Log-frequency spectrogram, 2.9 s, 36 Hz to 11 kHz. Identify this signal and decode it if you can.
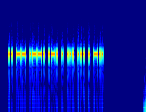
Morse code, heard as a keyed tone, about 43 wpm, 700 Hz. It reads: IMPRESSED
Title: Sentences from Top 1600 Words - New Word Drill Alt - 45wpm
